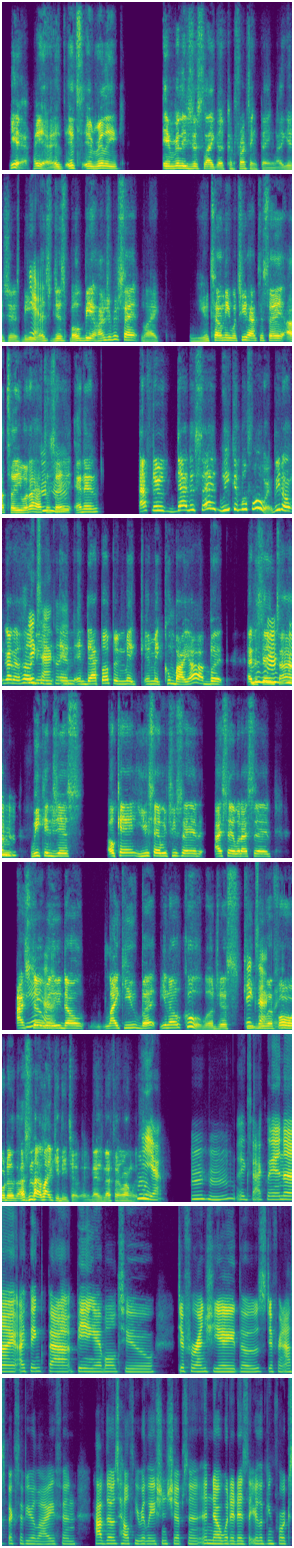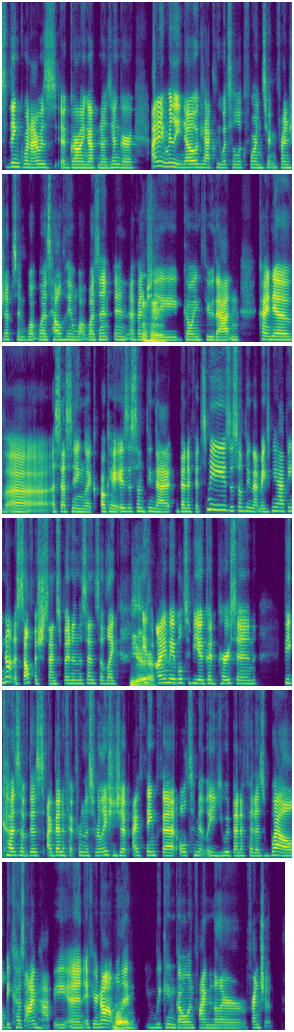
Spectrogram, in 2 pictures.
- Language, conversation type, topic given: English, unstructured, How can we maintain healthy friendships when feelings of jealousy arise?
- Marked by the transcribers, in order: chuckle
